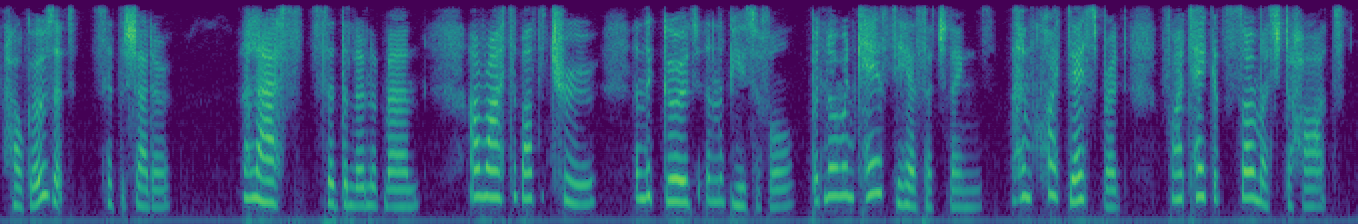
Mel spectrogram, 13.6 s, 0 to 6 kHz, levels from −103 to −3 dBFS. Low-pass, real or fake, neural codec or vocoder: 5.4 kHz; real; none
